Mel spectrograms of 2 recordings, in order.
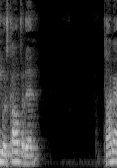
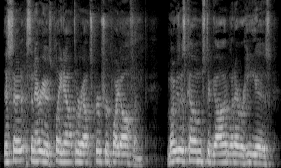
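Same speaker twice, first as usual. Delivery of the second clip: ordinary talk, nothing marked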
